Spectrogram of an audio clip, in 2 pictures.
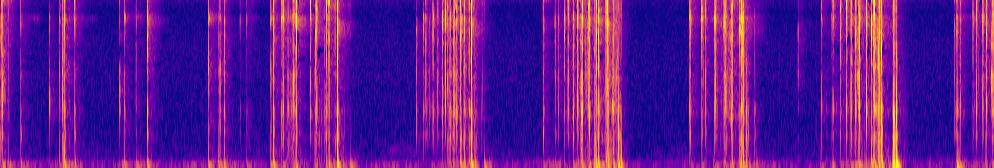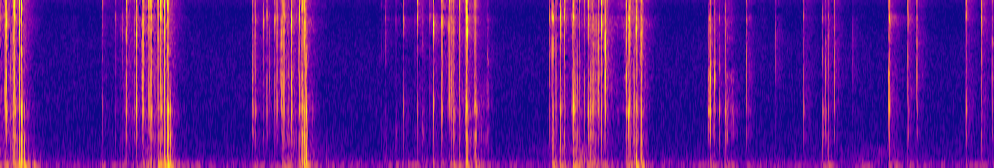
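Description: Long nails tap and scratch a hand-held phone in a clear, glittery plastic case covered with glued pink, green and purple acrylic press-on nails. The result is a steady series of short, dry bursts of bright, scratchy clicking and crackling, with no ring after each burst and little low end.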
